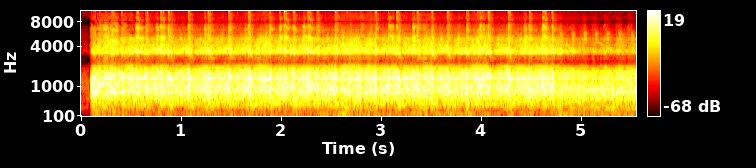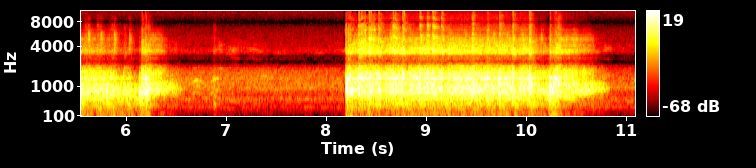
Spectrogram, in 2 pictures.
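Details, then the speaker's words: ATV cold start with starting fluid blasted into the intake: engine catches and runs rough for several seconds, dies, fires again, then quits. It runs only briefly on starting fluid. "Hey, I'm just trying to blast a little bit of air in here. Blast a little stopping fluid in there. That ought to do it. Darn it. Who said cheaters never win?"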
